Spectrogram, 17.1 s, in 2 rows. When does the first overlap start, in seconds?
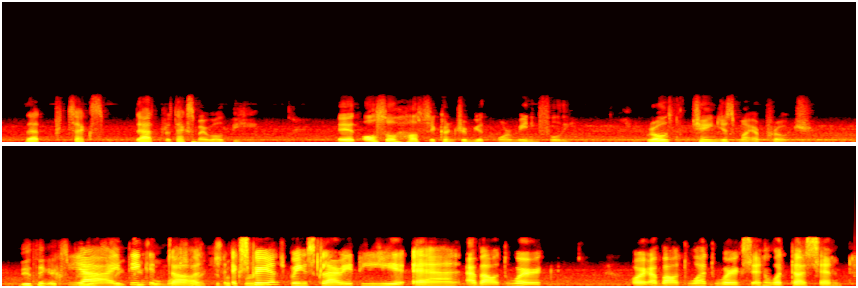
9.3 s

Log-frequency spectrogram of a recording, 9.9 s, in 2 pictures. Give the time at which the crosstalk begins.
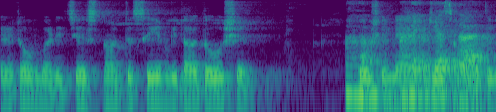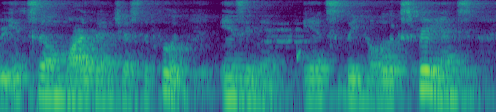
3.6 s

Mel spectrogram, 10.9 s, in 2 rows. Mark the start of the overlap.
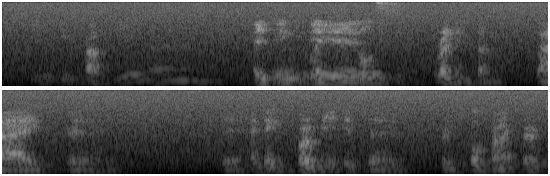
2.5 s

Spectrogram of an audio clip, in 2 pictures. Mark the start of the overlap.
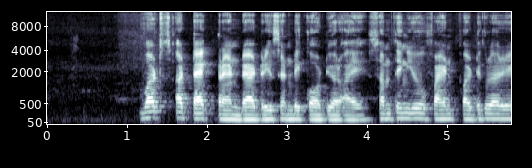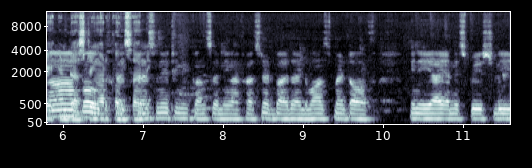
5.8 s

